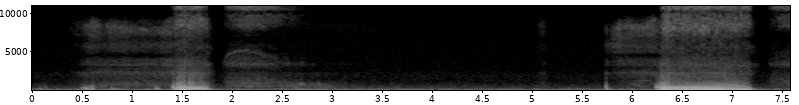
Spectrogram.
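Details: Pug asleep and snoring hard, two loud rattling snores about five seconds apart with quiet breathing between, in a small indoor room.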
